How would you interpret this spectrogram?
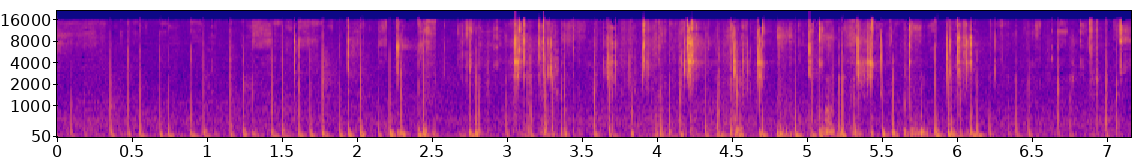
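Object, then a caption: Thin cork coaster tapped and scratched with acrylic nails. A small, round, thin solid cork coaster held near the mic is tapped and scratched with long decorated acrylic nails. It makes a fast, uneven run of dull, low, close-up taps mixed with dry scratching. Each tap is short and dies away quickly, with only faint brightness on top.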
